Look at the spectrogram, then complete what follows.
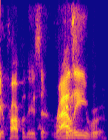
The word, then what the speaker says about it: Raleigh: Is it Raleigh? It's Raleigh.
